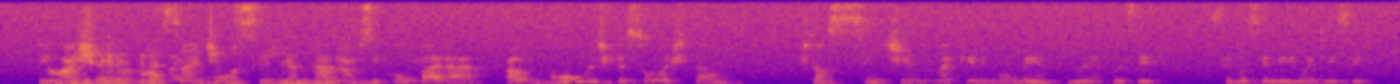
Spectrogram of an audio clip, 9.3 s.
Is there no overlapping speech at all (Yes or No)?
No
